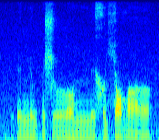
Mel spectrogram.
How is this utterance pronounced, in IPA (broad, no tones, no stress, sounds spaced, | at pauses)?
ʔ e ŋ e w ʔ ə ʃ lː ɔ nː e x ʌ ç ɔ ðˤ ʌː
